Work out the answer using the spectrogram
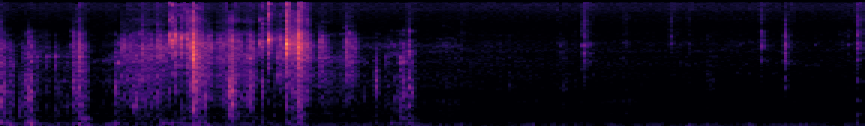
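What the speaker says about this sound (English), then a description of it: "And now I'm going to take my high temp tape right here." High-temperature tape being handled while wrapping a sublimation tumbler: a close, brief flurry of light clicks, ticks and tape rustles, then near silence with a few faint taps.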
